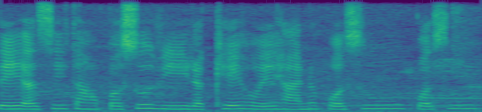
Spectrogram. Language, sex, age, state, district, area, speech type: Punjabi, female, 18-30, Punjab, Shaheed Bhagat Singh Nagar, urban, spontaneous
